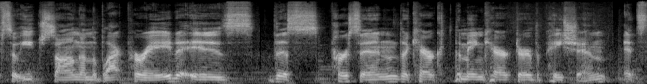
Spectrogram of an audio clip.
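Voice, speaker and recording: A man's voice: mid-range voice, sharp tone, a little hiss or hum, low-quality recording. A man talking like a sassy, gushing drag queen, giving casual, slangy reaction commentary.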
